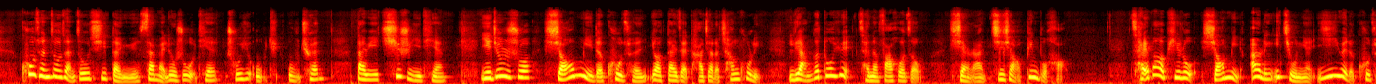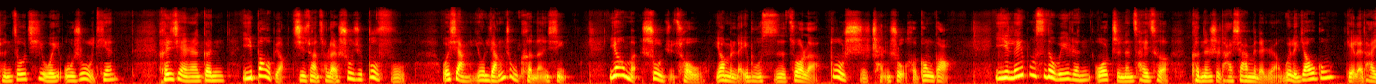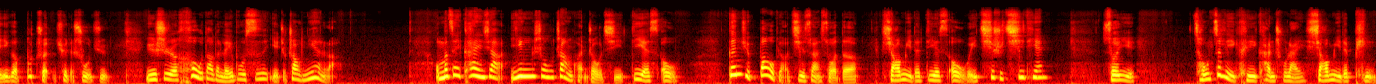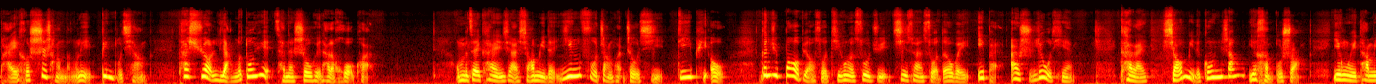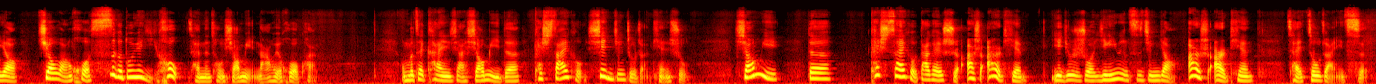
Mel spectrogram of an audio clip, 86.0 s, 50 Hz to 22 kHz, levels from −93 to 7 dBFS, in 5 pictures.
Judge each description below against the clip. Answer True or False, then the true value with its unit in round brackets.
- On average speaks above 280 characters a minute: False (265 characters per minute)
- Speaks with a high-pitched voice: True (220 Hz)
